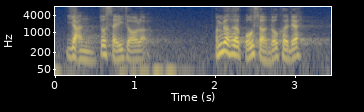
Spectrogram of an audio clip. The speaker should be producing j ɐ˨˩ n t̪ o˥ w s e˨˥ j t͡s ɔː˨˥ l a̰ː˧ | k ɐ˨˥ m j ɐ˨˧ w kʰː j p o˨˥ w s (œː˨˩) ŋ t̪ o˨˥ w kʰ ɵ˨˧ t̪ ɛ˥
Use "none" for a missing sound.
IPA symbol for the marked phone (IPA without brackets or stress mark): œː˨˩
